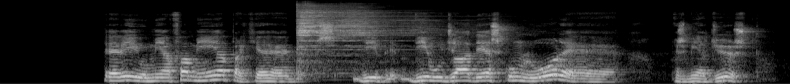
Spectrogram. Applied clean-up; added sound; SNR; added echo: none; Crash cymbal; 7 dB; none.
